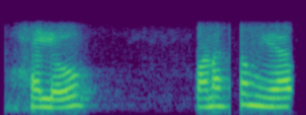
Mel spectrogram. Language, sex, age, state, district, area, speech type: Tamil, female, 30-45, Tamil Nadu, Tirunelveli, rural, conversation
